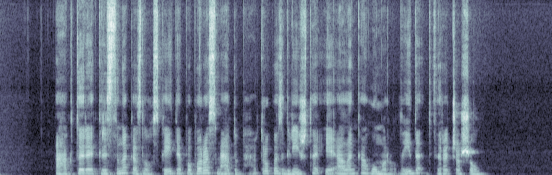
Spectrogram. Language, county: Lithuanian, Vilnius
